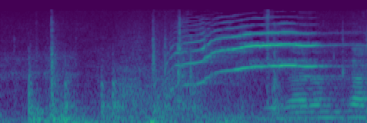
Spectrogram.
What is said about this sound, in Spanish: Bueno, voy a abrir la puerta, a ver si podéis escuchar.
